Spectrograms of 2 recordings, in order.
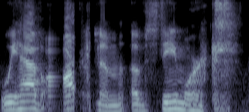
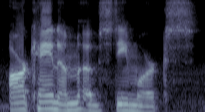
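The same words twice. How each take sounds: First: Arcanum said AR-ka-num, slowly; corrected Arcanum. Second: Arcanum said ar-KAY-num, slowly; mispronounced Arcanum. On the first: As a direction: stress the first syllable of Arcanum and shorten the middle. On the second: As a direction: say Arcanum with a long "kay" in the middle. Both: Real, not acted. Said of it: "I think it's Arcanum".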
